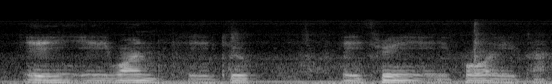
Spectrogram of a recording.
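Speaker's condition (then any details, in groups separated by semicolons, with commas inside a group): Parkinson's disease; without auditory masking, beginning of therapy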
